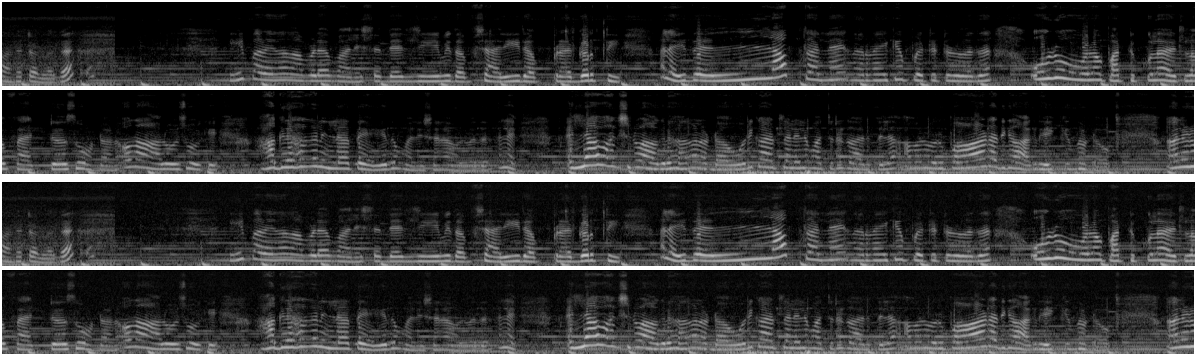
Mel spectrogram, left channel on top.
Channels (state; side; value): noise; right; hiss, 23 dB below the sound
